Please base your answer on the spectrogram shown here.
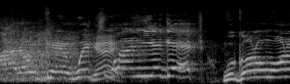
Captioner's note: audience laughter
